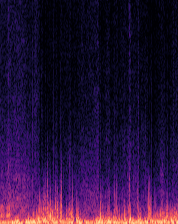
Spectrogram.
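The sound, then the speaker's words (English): Loud wind buffeting a microphone outdoors, a continuous low rumble with gusty fluctuations throughout and no voices. “It is windy at the Licbo.”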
